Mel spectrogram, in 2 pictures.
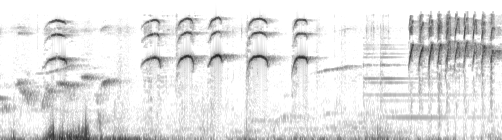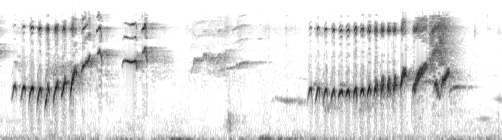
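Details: White-rumped shama in rough, aggressive song meant to trigger rival birds: a dull thump, then a series of hooked high whistles, a buzzy rattling trill and a fast rising ripple of notes.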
